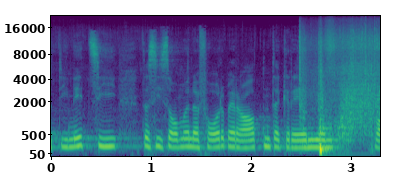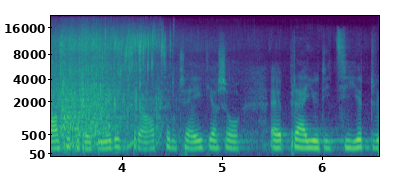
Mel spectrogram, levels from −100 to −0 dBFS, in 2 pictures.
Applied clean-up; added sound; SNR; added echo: none; Water / Splash, splatter; 3 dB; none.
